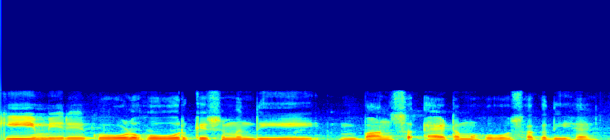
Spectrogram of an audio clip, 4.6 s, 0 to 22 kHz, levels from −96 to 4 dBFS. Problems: constant background noise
